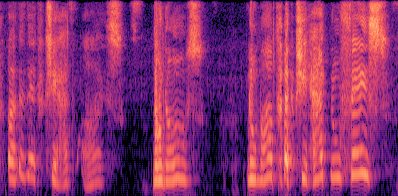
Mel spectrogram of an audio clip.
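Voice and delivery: high, loud stammering terror; panicked stammer. Acted. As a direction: stumble over the words in fright. Merchant describes ghost.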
